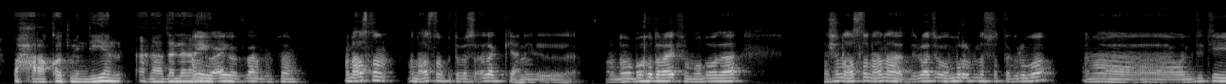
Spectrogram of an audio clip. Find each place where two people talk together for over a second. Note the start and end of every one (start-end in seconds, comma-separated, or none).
none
